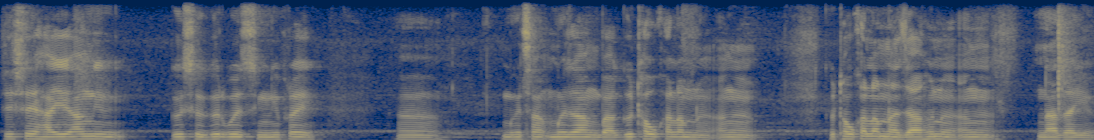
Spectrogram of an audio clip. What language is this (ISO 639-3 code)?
brx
